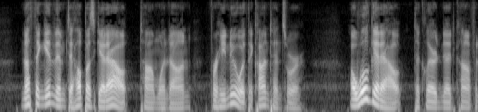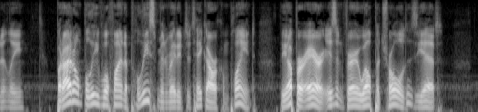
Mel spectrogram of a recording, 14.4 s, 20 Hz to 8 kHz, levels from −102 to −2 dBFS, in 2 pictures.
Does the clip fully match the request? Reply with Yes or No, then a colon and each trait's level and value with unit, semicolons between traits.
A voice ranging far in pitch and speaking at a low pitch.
Yes: wide, 6.6 semitones; low, 125 Hz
